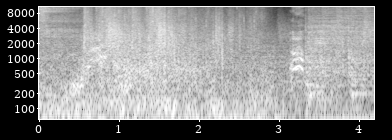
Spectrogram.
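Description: Battle sound effects of weapons clashing: booming hits and sweeping whooshes over dramatic background music.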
